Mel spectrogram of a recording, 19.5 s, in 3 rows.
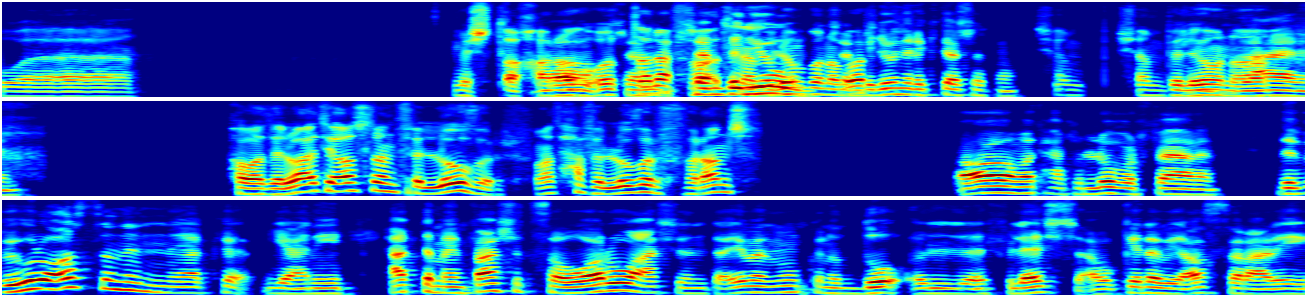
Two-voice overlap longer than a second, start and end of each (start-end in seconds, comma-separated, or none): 2.7-4.5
